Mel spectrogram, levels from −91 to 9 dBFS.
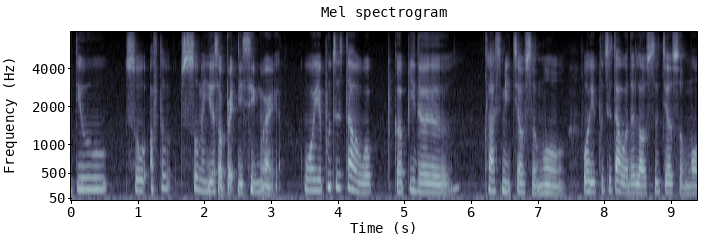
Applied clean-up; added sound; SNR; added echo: none; none; none; none.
